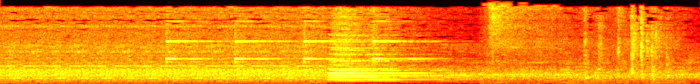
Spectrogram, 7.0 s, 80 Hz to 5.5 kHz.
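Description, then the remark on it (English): A passenger train, the Shasta Daylight, train number 9 on track 1 at Davis, rumbles steadily, and partway through a single loud, brassy horn blast sounds before fading back into the rolling clatter of wheels on track. “on track 1, train number 9, La Shasta Daylight.”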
